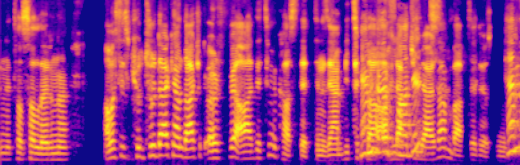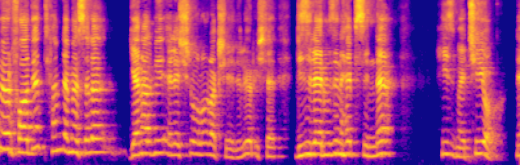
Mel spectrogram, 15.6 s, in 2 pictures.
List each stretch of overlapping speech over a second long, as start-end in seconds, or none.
5.4-6.6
